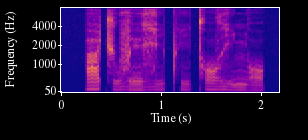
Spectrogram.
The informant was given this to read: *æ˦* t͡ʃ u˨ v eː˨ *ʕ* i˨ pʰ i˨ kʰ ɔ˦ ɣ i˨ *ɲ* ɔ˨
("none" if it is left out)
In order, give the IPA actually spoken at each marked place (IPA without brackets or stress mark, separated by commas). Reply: a˦, ɣ, ɲ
